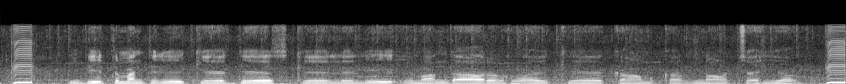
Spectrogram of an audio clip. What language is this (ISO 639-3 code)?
mai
